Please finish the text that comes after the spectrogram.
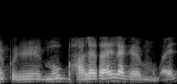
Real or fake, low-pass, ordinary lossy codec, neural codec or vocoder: fake; 3.6 kHz; none; vocoder, 22.05 kHz, 80 mel bands, WaveNeXt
